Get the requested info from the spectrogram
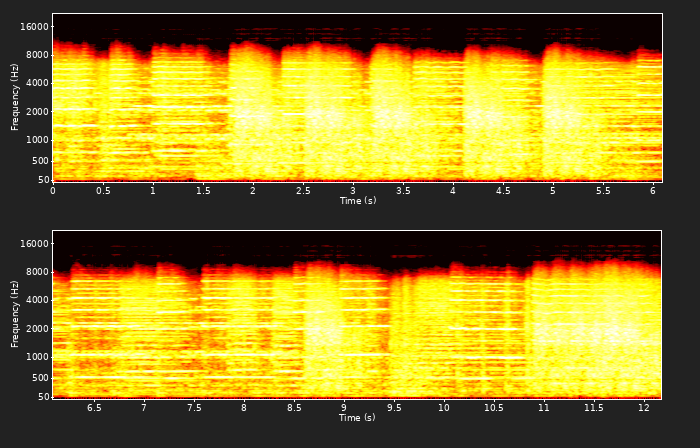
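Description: Loud, dramatic orchestral film score with sustained chords, punctuated by a series of crashing accents, clustered in the first five seconds and again near the end.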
